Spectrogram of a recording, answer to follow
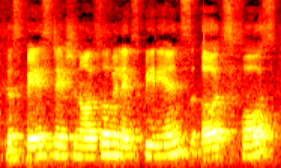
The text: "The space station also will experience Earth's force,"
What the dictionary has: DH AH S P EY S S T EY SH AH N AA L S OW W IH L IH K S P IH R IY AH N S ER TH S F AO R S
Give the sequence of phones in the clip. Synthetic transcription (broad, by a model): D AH S P EY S S T EY SH AH N AA L S OW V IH L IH K S P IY R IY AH N S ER T S F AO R S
